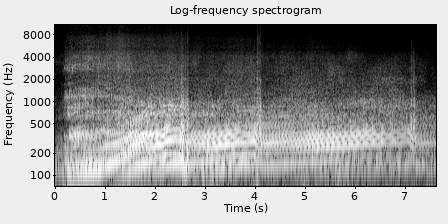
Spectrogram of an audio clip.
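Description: A loud Mercedes-AMG sports car engine roars up through the revs at the airfield in Mnichovo Hradiště, with sharp gear changes interrupting the climb two or three times, sustained, with no voices.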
